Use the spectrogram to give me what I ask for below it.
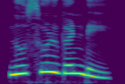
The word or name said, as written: ನುಸುಳ್ಗಂಡಿ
